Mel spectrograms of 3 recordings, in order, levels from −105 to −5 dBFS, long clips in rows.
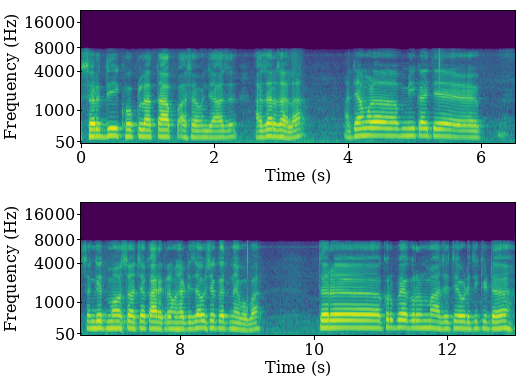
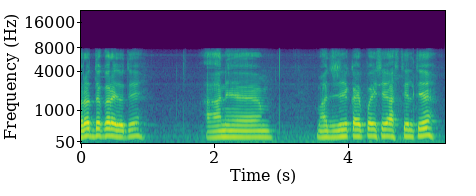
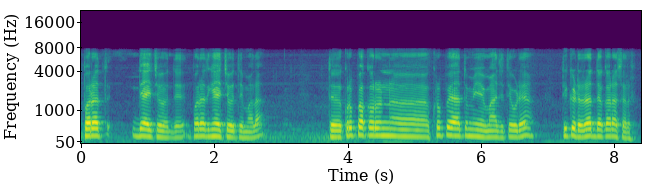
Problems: none marked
